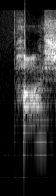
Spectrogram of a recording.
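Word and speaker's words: Pausch: the last lecture by Randy Posh I think is how you say his name this is kind of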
